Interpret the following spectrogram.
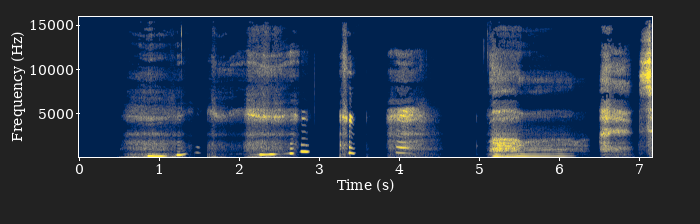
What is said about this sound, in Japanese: トロトロになってるところ悪いんですけど、あのさ、息すんなってこの前言ったよね。臭いって本当に、そのはぁはぁってのやめてくれない？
